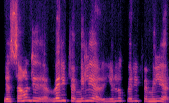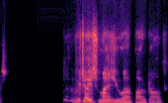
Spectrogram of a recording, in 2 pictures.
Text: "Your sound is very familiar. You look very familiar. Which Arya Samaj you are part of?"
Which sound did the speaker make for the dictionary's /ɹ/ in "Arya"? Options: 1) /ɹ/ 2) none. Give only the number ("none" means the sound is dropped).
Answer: 2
